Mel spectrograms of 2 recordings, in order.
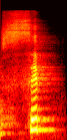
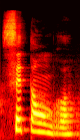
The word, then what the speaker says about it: septembre: Mas também eu não posso falar “setembre, setembre” Para eles soa ligeiramente errado.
